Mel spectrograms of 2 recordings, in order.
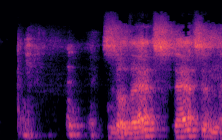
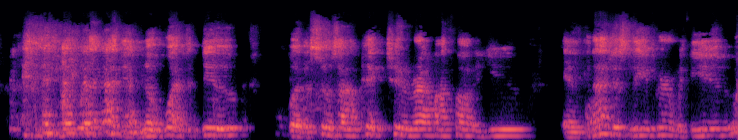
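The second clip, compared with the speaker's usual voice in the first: higher, laughing voice of the friend Peter; imitating friend Peter; 7 semitones higher, 4 dB louder than usual. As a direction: play Peter, giggly and pleading. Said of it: "And Peter said".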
